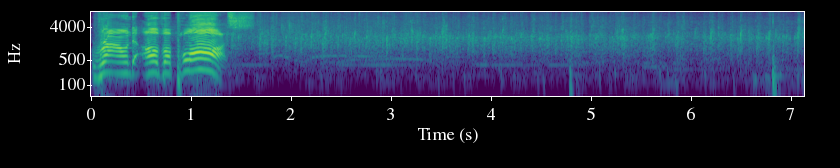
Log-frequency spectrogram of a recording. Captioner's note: applause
